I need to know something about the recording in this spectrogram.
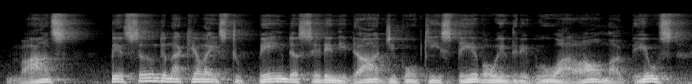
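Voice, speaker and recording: Guy doing wise old rabbi, low mellow voice, lots of lilt, slow solemn preaching. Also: expressive. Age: older. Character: wise old male rabbi teacher, gentle and consoling. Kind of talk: audiobook character reading. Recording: roomy echo.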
